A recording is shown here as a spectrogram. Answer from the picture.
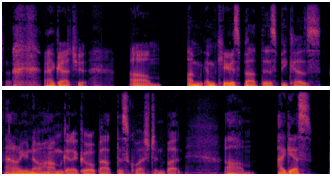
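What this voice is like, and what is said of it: Deep radio-quality voice. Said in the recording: “you should be on the radio ... You're like James Earl Jones ... That voice, right?”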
